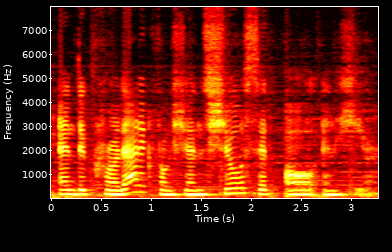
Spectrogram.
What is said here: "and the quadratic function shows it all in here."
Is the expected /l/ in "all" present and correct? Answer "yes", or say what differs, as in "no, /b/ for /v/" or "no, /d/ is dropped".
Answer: yes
